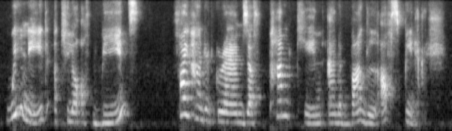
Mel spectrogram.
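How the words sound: Short pauses separate each item in the list. Three separate products are listed. "so here I paused here near these beans where, uh, where they have put a comma"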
